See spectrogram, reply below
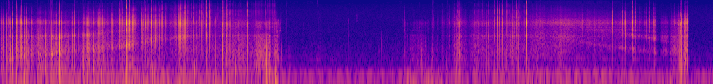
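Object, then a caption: Thin metal needles on a foam microphone windscreen. One or two thin metal acupuncture needles with coiled handles poke and scratch into the soft white foam windscreen at the open end of a gold glitter-covered tube microphone. Dense, bright crackling scratches and crunchy rustles fill the first half, then stop for about two seconds of near silence. Quieter scratching builds again, with sharp crackles scattered through it until the end.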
